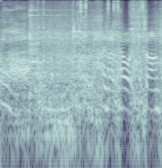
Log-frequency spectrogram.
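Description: A woman's voice trailing off in a groan at the end of a set, heard close on a clip-on microphone against a loud, noisy haze, then a knock as the rear-delt fly machine's weight stack comes to rest.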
